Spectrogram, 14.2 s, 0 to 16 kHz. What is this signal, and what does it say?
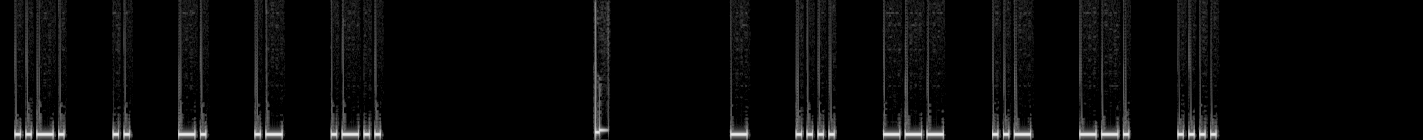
Morse code, heard as a keyed tone, about 22 wpm, spaced as for 12 wpm, 700 Hz. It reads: FINAL THOUGH
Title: 3x Character Spacing - Top 500 Words - 22wpm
